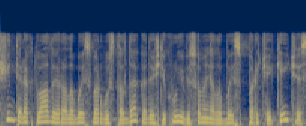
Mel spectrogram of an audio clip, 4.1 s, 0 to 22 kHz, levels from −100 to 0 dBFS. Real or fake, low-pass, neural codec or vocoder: real; 7.2 kHz; none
